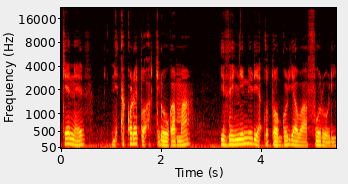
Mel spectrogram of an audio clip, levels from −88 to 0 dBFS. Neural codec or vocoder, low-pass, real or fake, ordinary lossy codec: none; none; real; none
